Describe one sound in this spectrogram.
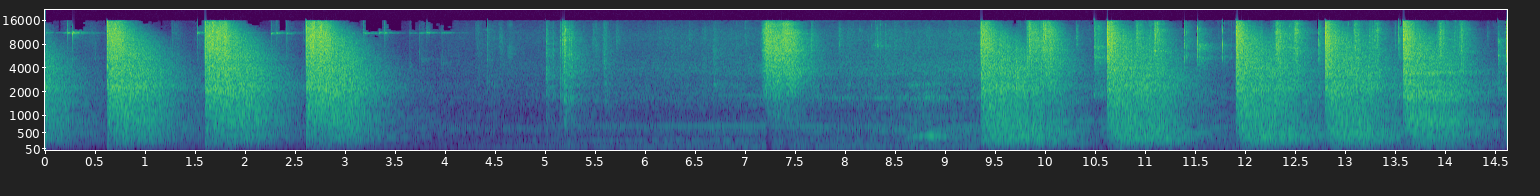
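Loud gunshots boom and echo in an enclosed space.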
